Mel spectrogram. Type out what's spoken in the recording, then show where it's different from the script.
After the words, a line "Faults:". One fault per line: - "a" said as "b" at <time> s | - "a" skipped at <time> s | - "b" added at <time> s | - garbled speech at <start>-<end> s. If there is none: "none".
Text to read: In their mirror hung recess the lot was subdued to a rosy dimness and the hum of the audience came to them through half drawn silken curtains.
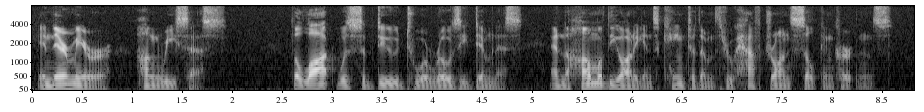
In their mirror hung recess the lot was subdued to a rosy dimness and the hum of the audience came to them through half drawn silken curtains.
Faults:
none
